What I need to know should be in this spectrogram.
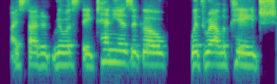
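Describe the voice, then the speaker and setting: A woman speaks at a fairly slow pace in a strong Romanian accent, her pitch in the medium range. Her intonation is lively, and the sound is dry and close with no echo. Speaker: real estate agent. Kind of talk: podcast interview.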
